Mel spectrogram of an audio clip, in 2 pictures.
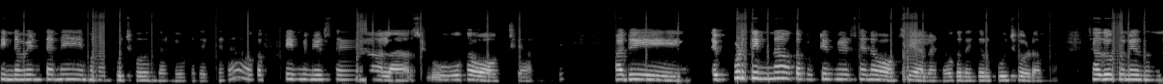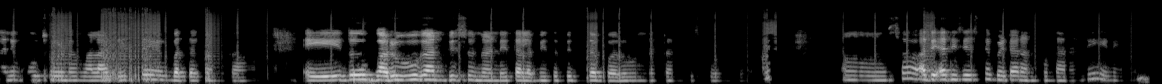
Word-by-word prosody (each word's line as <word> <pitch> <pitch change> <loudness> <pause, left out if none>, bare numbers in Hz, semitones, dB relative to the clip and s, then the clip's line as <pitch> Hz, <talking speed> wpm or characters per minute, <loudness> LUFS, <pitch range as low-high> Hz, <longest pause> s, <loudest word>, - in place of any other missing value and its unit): తిన్న 225 -2 +1
వెంటనే 230 +1 -1 0.2
మనం 200 -2 -5
కూర్చోద్దండి 190 -4 -7
ఒక 170 - -21
దగ్గర. 170 +3 -16 0.2
ఒక 225 - -12
15 240 0 -3
మినిట్స్ 225 -1 -2
అయినా 215 0 -7
అలా 185 -2 +2 0.2
స్లోగా 215 +2 -3
వాక్ 165 -1 -2
చేయాలి. 165 0 -12 0.8
అది 235 +1 +3 0.8
ఎప్పుడు 260 +7 +2
తిన్నా 275 0 +4
ఒక 265 -1 -1
15 240 +2 -4
మినిట్స్ 235 0 -4
అయిన 230 0 -1
వాక్ 185 -1 -2
చేయాలండి 175 -3 -2
ఒక 185 - -3
దగ్గర 185 +1 -4
కూర్చోవడం 195 -3 -2 0.5
చదువుకునేదుందని 225 -4 0
కూర్చోవడం 195 -1 -3
అలా 185 0 +3
చేస్తే 200 +4 -2 0.3
బద్ధకంగా, 175 -2 -3 0.8
ఏదో 195 +4 +6 0.2
బరువుగా 205 +2 +7
అనిపిస్తుందండి 195 -3 -2
తల 180 -1 +4
మీద 180 0 -5
పెద్ద 185 -1 -8 0.2
బరువు 170 +1 -2
ఉన్నట్టనిపిస్తుంది. 175 0 -16 1.2
ఆహ్, 200 -2 -7
సో, 270 - -6 0.2
అది 225 0 +6
అది 225 0 -1
చేస్తే 220 +2 -2
బెటరనుకుంటానండి. 185 0 -5 0.2
నేను 195 +9 -18
195 Hz, 120 wpm, -23 LUFS, 180-225 Hz, 1.2 s, బరువుగా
